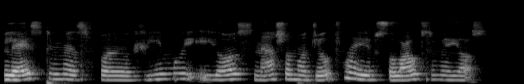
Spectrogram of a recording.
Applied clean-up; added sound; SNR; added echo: neural mask model DeepFilterNet 3.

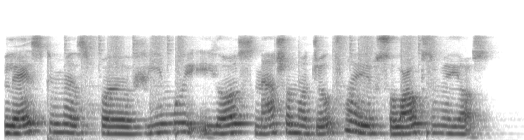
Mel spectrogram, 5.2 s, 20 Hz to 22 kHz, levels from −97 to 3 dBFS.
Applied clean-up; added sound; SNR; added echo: neural separator model SepFormer DNS4.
